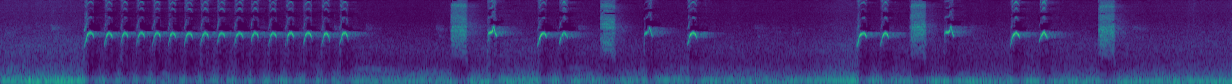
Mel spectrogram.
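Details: Ashy drongo in full song, played to prompt other drongos to sing: a rapid even series of about fifteen sharp whistled notes, then spaced single and paired whistles with short scratchy bursts, over faint low background noise.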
